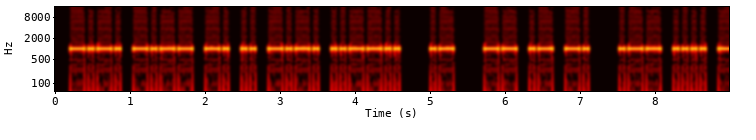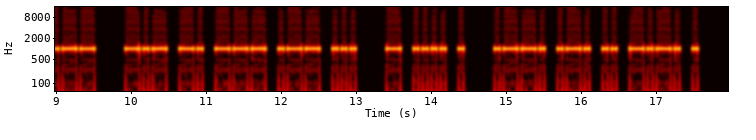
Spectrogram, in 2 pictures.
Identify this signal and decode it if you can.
Morse code, heard as a keyed tone, about 20 wpm, 1000 Hz. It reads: CYNIC? A MAN WHO KNOWS THE PRICE
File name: qotdfiles / 20wpm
